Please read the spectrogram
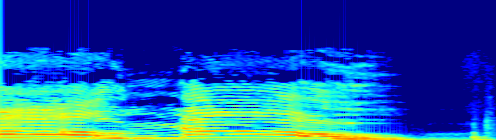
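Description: Domestic cat giving one long drawn-out meow that holds its pitch and then slides down at the end.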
